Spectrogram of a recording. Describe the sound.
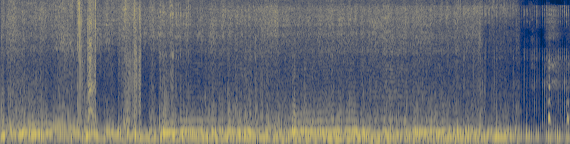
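Three voices, as a barbershop-style trio, blow loud, sustained raspberry fart noises together at high, middle and low pitches, forming a buzzing chord that holds for about six seconds before breaking off.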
